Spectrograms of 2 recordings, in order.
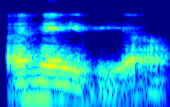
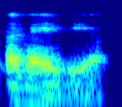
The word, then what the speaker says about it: Anavia: And the one that is opening on December 21st of 2021 is the Divine Diva Anavia or Anavia, depending on how you want to pronounce it. She pronounced it to me as Anavia.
